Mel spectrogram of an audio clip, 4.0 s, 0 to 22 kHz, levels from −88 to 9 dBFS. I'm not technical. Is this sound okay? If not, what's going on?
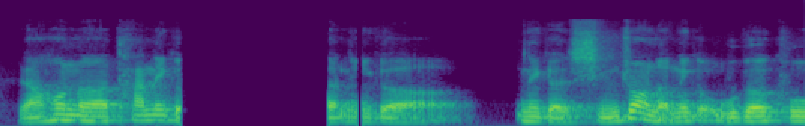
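No. Two separate problems affect this speech.

First, an audio dropout to silence. The recording likely lost its input for a moment, perhaps from a loose connection or an accidental mute, while the recorder kept writing blank audio. From 0.90 to 1.64 seconds the speech stops dead for about three quarters of a second. Even the background sound of the room vanishes, and whatever was said during that stretch is gone for good.

Second, a gap at a join of encoded pieces. The recording appears to have been saved in chunks about two seconds long and then stitched together without trimming the small stretch of blank padding each chunk carries at its edges. At 1.78 seconds a tiny hole of about 31 milliseconds opens in the speech. It is very brief, with blurred edges, and the speech picks up exactly where it left off.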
